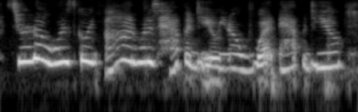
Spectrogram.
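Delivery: high-pitched alarmed questioning, loud at first. Acted. Roxanne sees Cyrano's bandaged head, alarmed. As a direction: act out a shocked cry, starting high and loud.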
